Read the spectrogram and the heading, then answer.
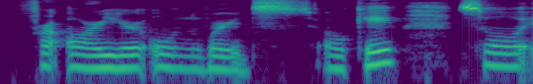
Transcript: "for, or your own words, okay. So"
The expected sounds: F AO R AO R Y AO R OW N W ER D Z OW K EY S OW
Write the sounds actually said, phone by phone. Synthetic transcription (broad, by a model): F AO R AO L Y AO R OW N W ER D S OW K EY S OW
